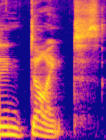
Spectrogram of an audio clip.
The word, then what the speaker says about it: indict: So D-U-M-B, dumb. D-E-B-T, debt. S-U-B-T-L-E, subtle. – And so forth. – And so forth. – Silent C in the word indict, I-N-D-I-C-T. And that means to formally accuse or charge someone with a crime. – And my favourite, silent C-H. In Y-A-C-H-T.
